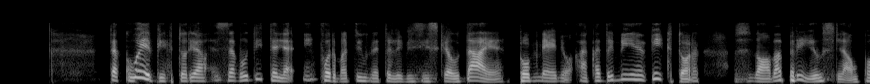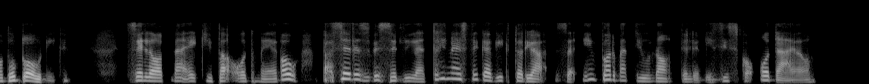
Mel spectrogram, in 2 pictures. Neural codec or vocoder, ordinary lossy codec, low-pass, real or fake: codec, 16 kHz, 1 kbps, FreqCodec, larger model; Opus, 24 kbps; 7.2 kHz; fake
